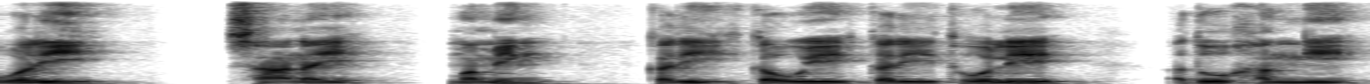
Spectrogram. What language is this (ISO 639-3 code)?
mni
